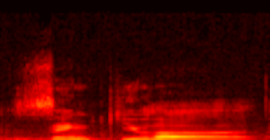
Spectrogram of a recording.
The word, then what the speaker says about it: Zinkula: new group of people it's easy easy to remember think of Dracula Dracula Zula Dracula he he wears black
